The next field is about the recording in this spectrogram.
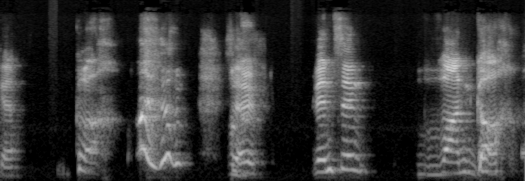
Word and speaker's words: Van Gogh: Do you have the correct pronunciation of Van Gogh? – Yeah, yes, I do.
